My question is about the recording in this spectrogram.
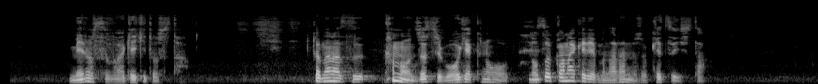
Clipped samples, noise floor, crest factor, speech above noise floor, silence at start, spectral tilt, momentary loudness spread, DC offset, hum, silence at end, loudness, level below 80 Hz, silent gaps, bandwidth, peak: under 0.1%; -60 dBFS; 24 dB; 38 dB; 0.7 s; -6 dB/octave; 20 LU; under 0.1%; none; 1.15 s; -23 LUFS; -58 dBFS; none; 11 kHz; 0 dBFS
